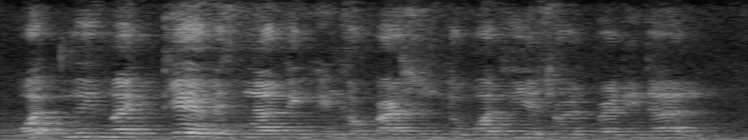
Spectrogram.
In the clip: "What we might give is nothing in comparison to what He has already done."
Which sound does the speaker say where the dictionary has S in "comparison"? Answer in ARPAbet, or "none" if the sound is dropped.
SH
